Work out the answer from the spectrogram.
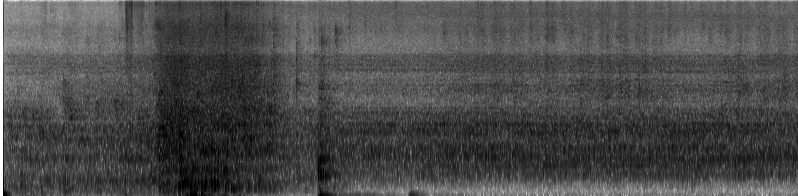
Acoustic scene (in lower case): restroom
